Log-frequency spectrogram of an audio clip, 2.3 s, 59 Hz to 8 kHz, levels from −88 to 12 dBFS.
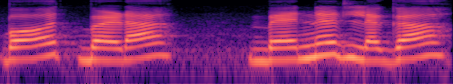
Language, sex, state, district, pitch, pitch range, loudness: Hindi, female, Himachal Pradesh, Shimla, 255 Hz, 245-305 Hz, -13 LUFS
